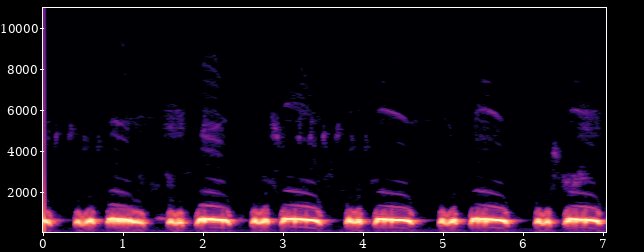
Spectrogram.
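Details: Cà Mau spotted dove decoy bird cooing to draw in wild doves: repeated two-part phrases, a quick quavering note and a longer mellow falling coo, about seven pairs at a steady pace.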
